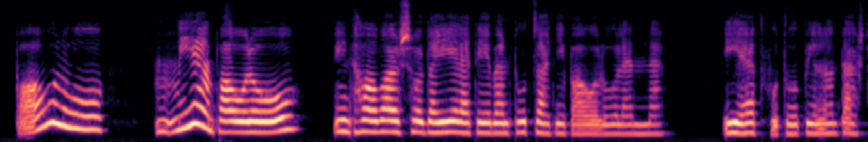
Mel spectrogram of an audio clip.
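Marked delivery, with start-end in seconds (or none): 0.1-3.0 raised, airy, feigned puzzlement; a touch of thin glass in a drawn-out question; fragile glassy voice. A narrator's reading. Big girl feigning ignorance of Paolo, fragile glassy voice. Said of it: "törékeny üveghangon mondta".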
